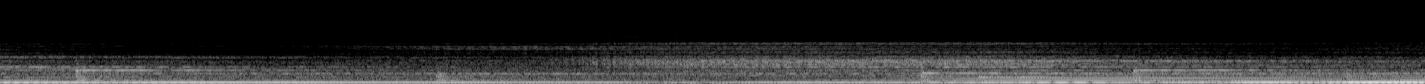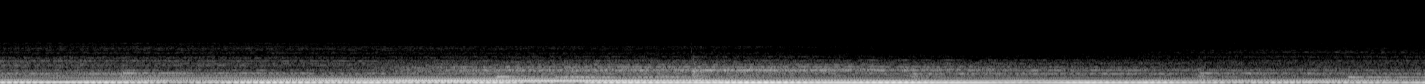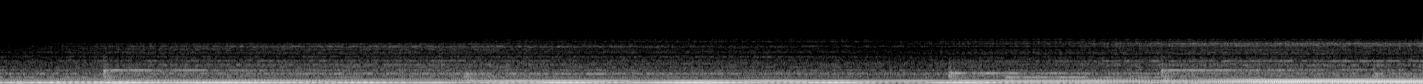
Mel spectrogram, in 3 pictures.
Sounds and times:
Ambient music: 0.0 - 42.7.

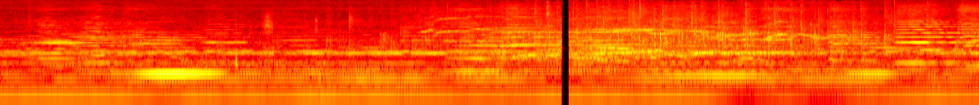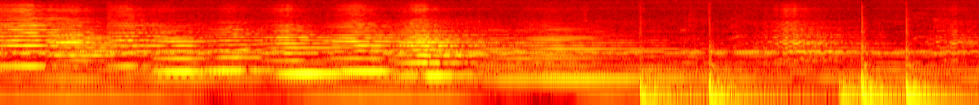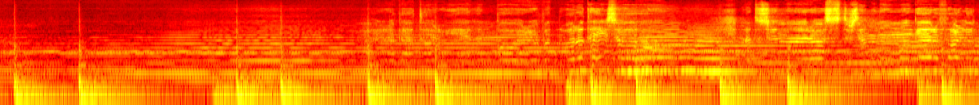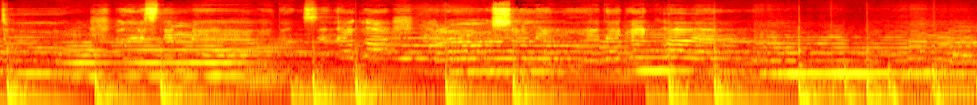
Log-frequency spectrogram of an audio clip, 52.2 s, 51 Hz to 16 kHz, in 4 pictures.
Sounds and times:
Cello: 0.0 - 52.1
Classical music: 0.0 - 52.1.

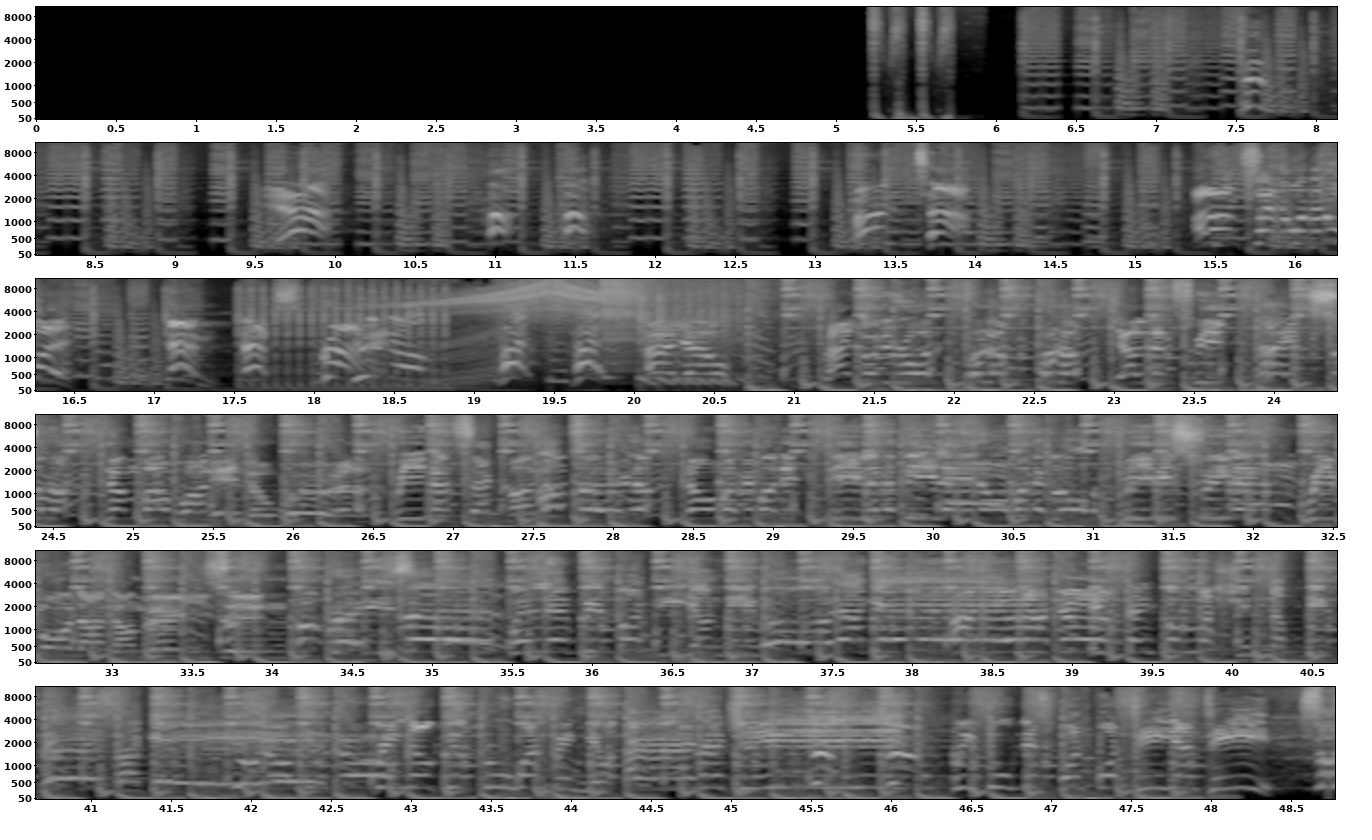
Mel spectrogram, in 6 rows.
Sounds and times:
Drum machine: 5.3 - 48.2
Music of Latin America: 6.2 - 48.7.

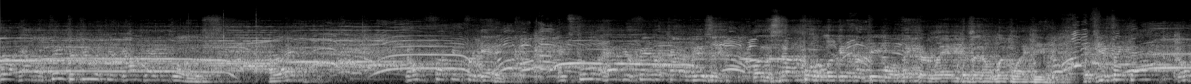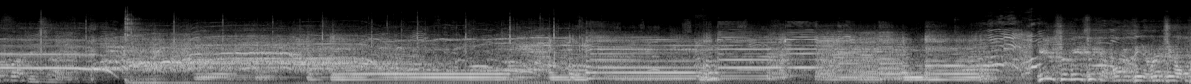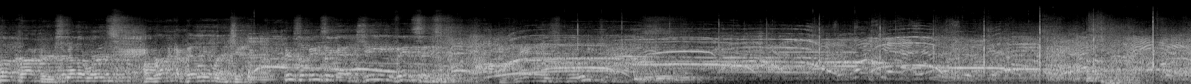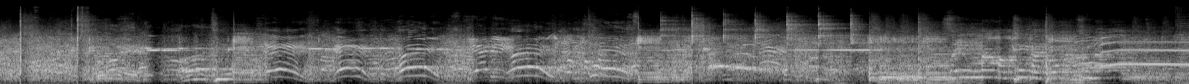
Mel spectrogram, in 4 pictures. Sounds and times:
Speech: 0.0 - 3.1, 4.0 - 12.5, 22.1 - 30.5, 45.2 - 46.8.

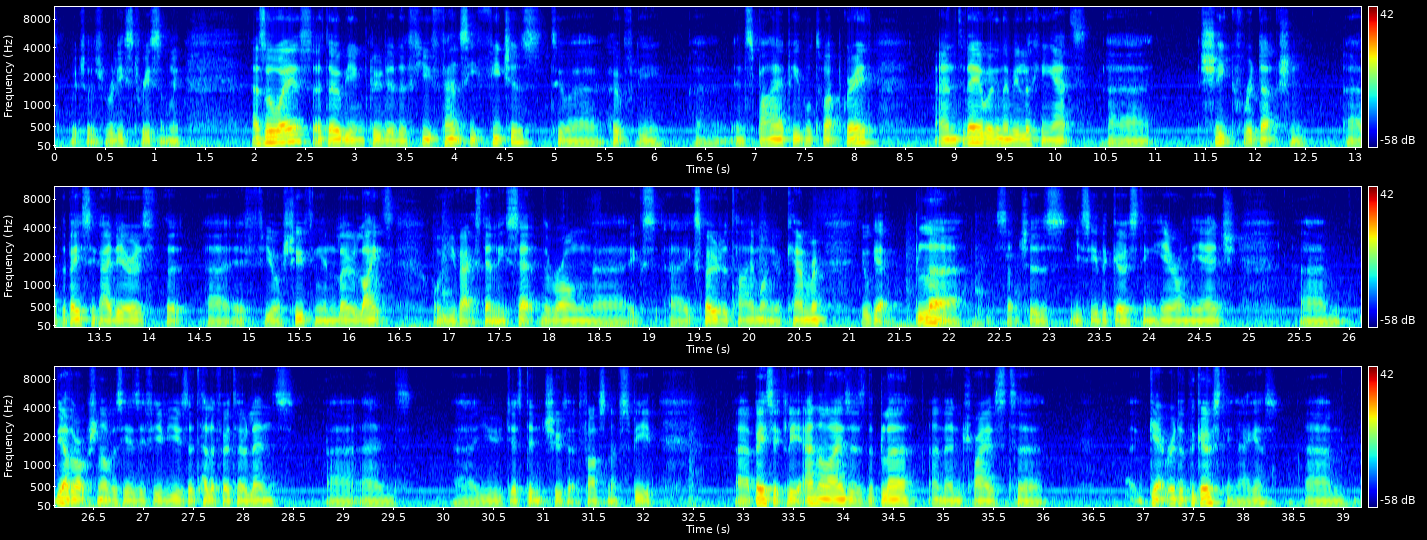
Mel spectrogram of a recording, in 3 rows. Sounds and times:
Speech: 0.0 - 1.3, 2.0 - 8.2, 8.8 - 24.9, 25.5 - 32.2, 32.9 - 36.1, 36.8 - 39.1.

